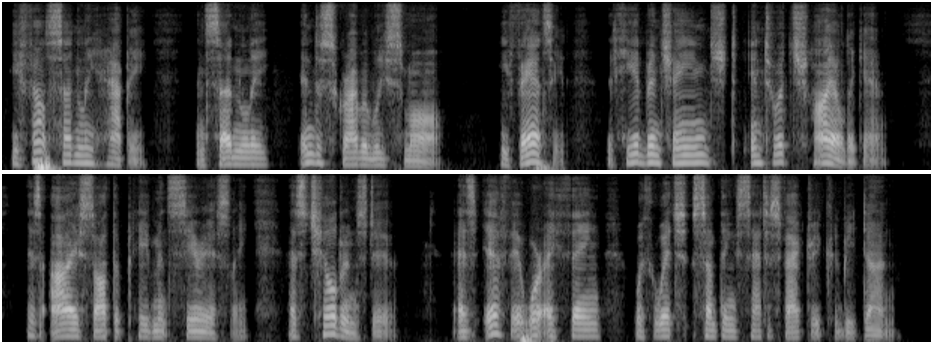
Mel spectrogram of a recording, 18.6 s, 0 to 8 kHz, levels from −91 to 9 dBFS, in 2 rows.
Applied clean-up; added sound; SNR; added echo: neural mask model Resemble Enhance denoiser.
